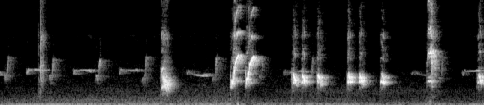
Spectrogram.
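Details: Greater green leafbird, kept for singing contests, gives a series of thin level whistles, then sharp chips and repeated short slurred whistles about once per second.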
